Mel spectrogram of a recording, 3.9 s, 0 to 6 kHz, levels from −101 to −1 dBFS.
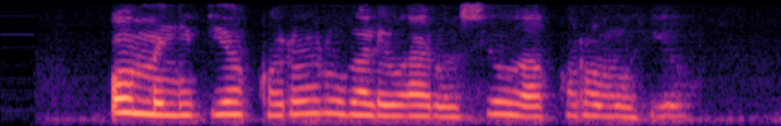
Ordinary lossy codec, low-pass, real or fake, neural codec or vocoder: none; 5.4 kHz; fake; vocoder, 22.05 kHz, 80 mel bands, HiFi-GAN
